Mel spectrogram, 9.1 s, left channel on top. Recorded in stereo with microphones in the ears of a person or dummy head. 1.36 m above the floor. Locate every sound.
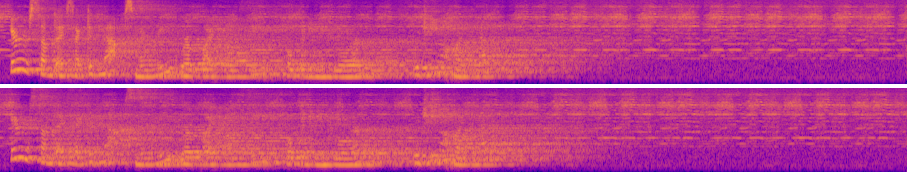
0.1 s a woman speaking: 75° left (ahead or behind), 2 m; by 5.0 s 25° right (ahead or behind), 5 m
